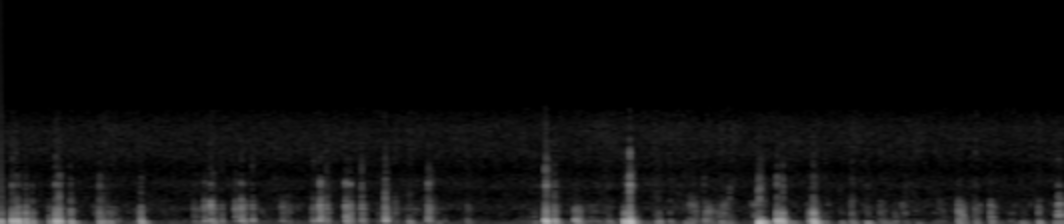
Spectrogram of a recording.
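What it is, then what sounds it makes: Cardboard game box lid. Fingertips and nails tap and scratch across the lid and along the edges of a closed cardboard Monopoly game box, its lid printed white and red. The result is a quiet, dry patter of short taps and light scratches, centered in the low-mids with almost no ring. The taps come in uneven bursts with brief pauses between them.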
